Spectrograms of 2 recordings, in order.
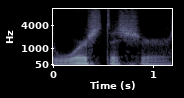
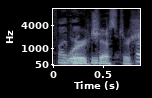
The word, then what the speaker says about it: Worcestershire: And something that I've really been getting into to help things out, sauces and that sort of thing, is Worcestershire sauce. – Yeah. – Right. Did I say that right? – Close enough. – All you English folks out there. – Close enough. – Worcestershire.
